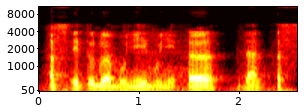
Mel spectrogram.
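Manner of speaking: usual speaking voice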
